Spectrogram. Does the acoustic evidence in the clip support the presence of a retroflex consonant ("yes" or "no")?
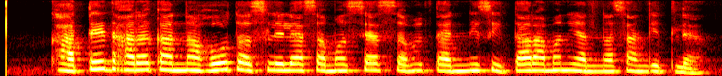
no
